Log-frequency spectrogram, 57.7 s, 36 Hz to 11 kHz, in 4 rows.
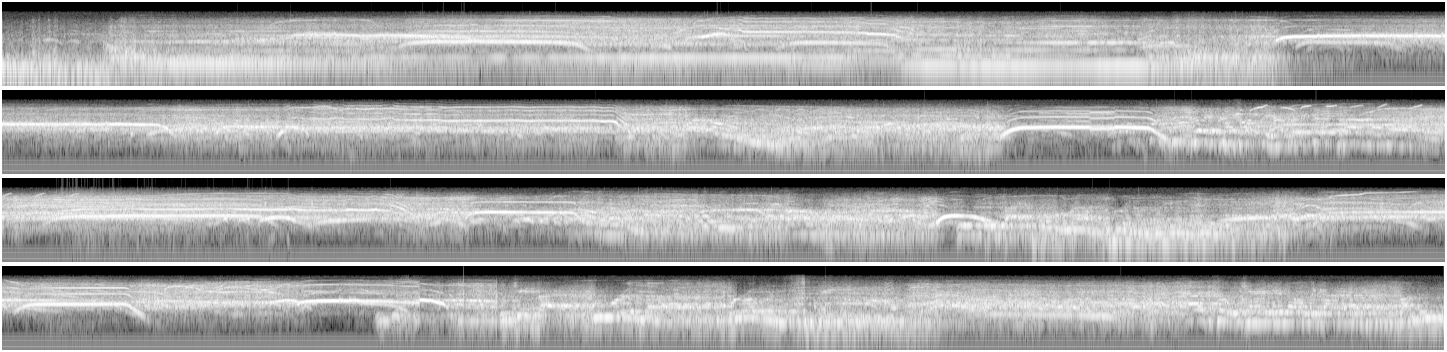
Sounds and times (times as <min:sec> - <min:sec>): Cheering: 0:00.0 - 0:57.7
Crowd: 0:00.0 - 0:57.7.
